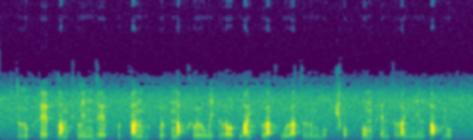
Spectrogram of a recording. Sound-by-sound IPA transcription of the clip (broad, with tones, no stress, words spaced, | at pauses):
tru˥˩ʔheː˥˩p̚ da˦˥mkʰli˦˥n deː˨˩pʰɯ˦˥k̚ʔa˥˩ŋbɯ˨˩k̚ lɯ˥˩k̚ na˥˩p̚kʰlɯː˧ wi˥˩t̚rɤː˥˩kwa˦˥j hɯ˦˥a̯ kʰwɯ˦˥a̯ tru˦˥nbo˦˥k̚t͡ɕʰo˥˩k̚ pʰo˥˩mhe˨˩ntra˩˦jŋi˧n ʔa˦˥p̚ ju˥˩k̚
